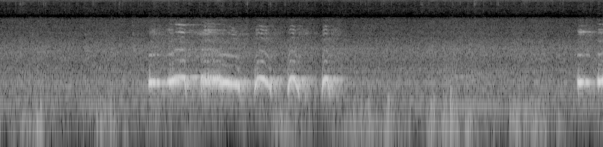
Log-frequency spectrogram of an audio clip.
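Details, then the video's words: Spotted dove in standard cooing voice for training decoy birds: a long wavering coo gives way to four clipped, downward coos, with a fresh phrase starting at the end over a quiet indoor hum. "Tiếng chim cu gáy chuẩn (kích bổi, hơi dài, giọng hấp dẫn, luyện bổi mỗi ngày)"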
